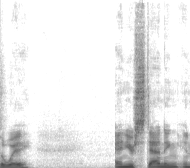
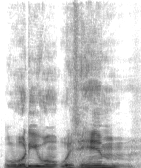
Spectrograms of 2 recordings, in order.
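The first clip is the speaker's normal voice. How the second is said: gruff guard; 3 semitones higher, 11 dB louder than usual. Acted. Guard questioning the party at the gate, loud. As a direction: challenge the strangers from the wall.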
